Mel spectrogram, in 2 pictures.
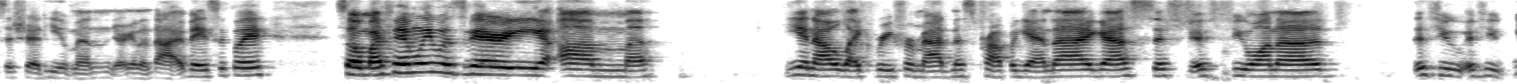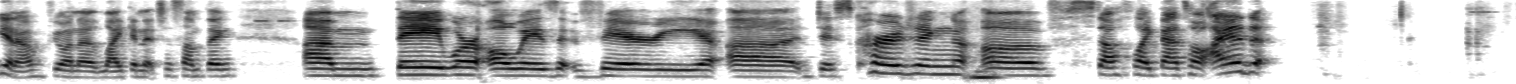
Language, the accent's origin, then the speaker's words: English; Indiana, United States; also born or lived in Ohio; I grew up in the Midwest. I grew up in Indiana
